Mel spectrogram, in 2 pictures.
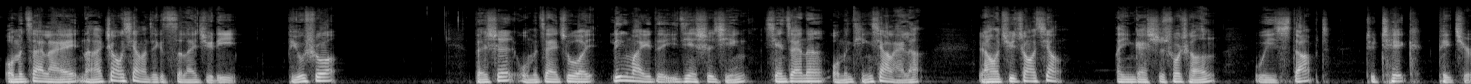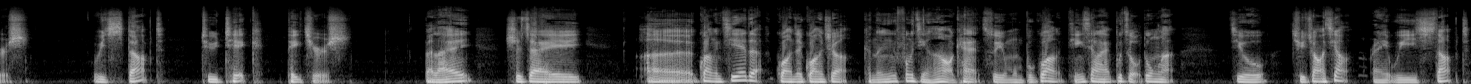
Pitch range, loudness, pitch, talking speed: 105-135 Hz, -17 LUFS, 120 Hz, 295 characters per minute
